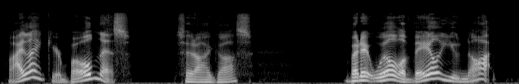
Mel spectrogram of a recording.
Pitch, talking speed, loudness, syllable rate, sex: 170 Hz, 150 wpm, -19 LUFS, 4.3 syllables/s, male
